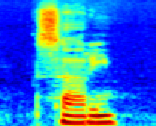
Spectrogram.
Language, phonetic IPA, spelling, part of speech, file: Polish, [ˈsarʲi], sari, noun, LL-Q809 (pol)-sari.wav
